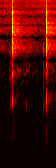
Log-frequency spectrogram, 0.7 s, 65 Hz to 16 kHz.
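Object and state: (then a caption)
Loose plastic ring knocking on shock absorber rod. On a 2009 Mercedes B180 with a front suspension noise, the hard plastic ring of a worn foam shock absorber bump stop has come loose and is tapped by hand against the shock absorber rod with the strut removed. Two short, sharp, high-pitched clicks are heard with almost no ring, the knocking it made over speed bumps and rumble strips. The loose ring is a fault.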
